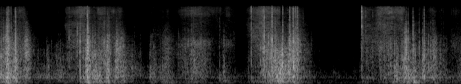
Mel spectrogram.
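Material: Paper.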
